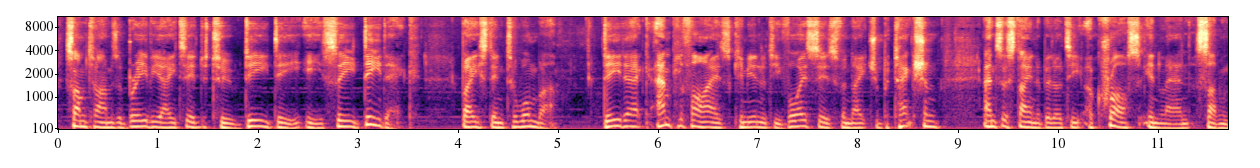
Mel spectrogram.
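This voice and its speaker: A man hosting a podcast, reading a formal, measured scripted introduction. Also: fairly high pitch, mellow. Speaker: podcast host.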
